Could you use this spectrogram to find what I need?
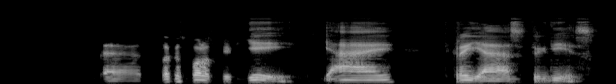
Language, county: Lithuanian, Kaunas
